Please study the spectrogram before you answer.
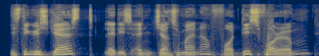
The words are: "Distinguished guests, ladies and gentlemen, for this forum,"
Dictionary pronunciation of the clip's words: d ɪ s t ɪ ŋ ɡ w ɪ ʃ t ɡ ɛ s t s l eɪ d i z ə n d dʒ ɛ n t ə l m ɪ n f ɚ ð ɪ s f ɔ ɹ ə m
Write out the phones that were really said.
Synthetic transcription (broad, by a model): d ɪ s t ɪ ŋ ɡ w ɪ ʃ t ɡ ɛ s t l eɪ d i s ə n dʒ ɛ n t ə m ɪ n f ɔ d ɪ s f ɔ ɹ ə m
